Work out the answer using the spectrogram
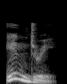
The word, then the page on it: indri: British English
